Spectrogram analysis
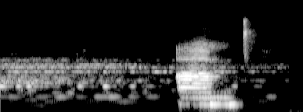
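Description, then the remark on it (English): Gentle piano melody plays from a phone's morning wake-up alarm, thin and steady tones held at moderate volume, then a short, louder burst of sound cuts in near the end before everything falls silent. “So I wake up to that and then my phone says, Good Morning Beautiful.”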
